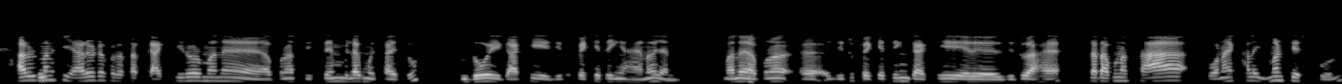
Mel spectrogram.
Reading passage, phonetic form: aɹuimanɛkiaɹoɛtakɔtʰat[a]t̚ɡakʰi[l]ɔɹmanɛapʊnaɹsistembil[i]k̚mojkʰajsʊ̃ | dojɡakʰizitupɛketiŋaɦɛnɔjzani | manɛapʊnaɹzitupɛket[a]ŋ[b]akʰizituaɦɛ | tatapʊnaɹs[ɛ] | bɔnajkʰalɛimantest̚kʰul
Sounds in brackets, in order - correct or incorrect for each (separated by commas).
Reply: correct, incorrect, incorrect, incorrect, incorrect, incorrect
